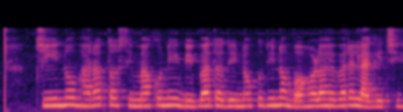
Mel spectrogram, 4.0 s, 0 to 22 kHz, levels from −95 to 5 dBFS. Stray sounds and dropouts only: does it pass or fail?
pass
